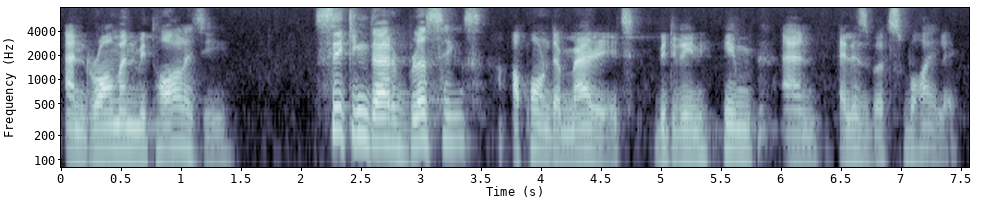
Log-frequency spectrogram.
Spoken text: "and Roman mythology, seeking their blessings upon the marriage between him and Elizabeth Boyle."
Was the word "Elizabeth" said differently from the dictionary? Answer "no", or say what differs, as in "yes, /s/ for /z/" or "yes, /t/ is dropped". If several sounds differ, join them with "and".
yes, /s/ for /θ/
